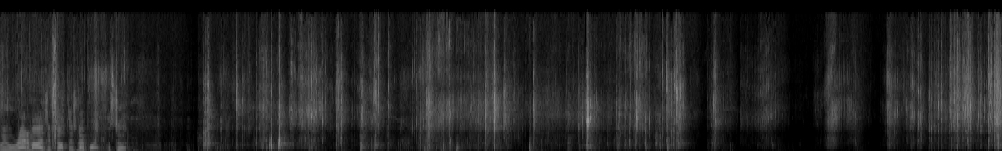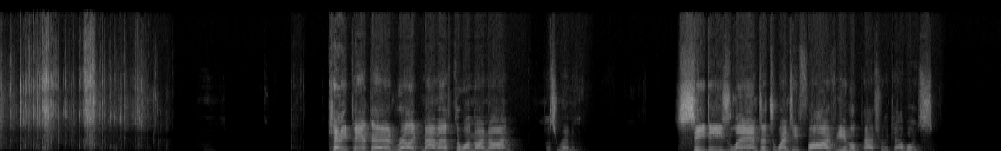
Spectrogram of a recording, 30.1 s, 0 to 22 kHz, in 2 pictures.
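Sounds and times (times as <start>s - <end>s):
plastic wrappers tearing and crinkling: 0.0s - 17.6s.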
